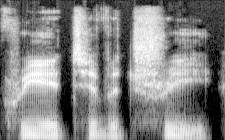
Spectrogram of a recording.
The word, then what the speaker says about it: CreativitRy: And I use the name CreativitRy, which I say rhymes with chemistry and also sorcery, because we're sorcerers.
